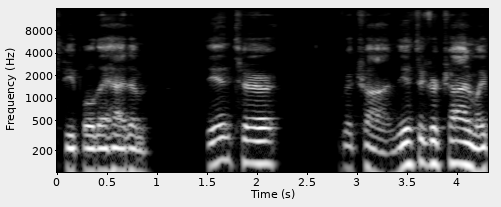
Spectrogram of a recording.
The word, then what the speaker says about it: Integratron: The integration tron, or I'm not pronouncing it right.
